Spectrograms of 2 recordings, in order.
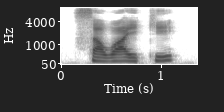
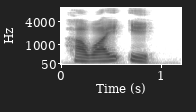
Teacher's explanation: Tanto o S debucalizou para um H, quanto o K debucalizou para uma parada glotal.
